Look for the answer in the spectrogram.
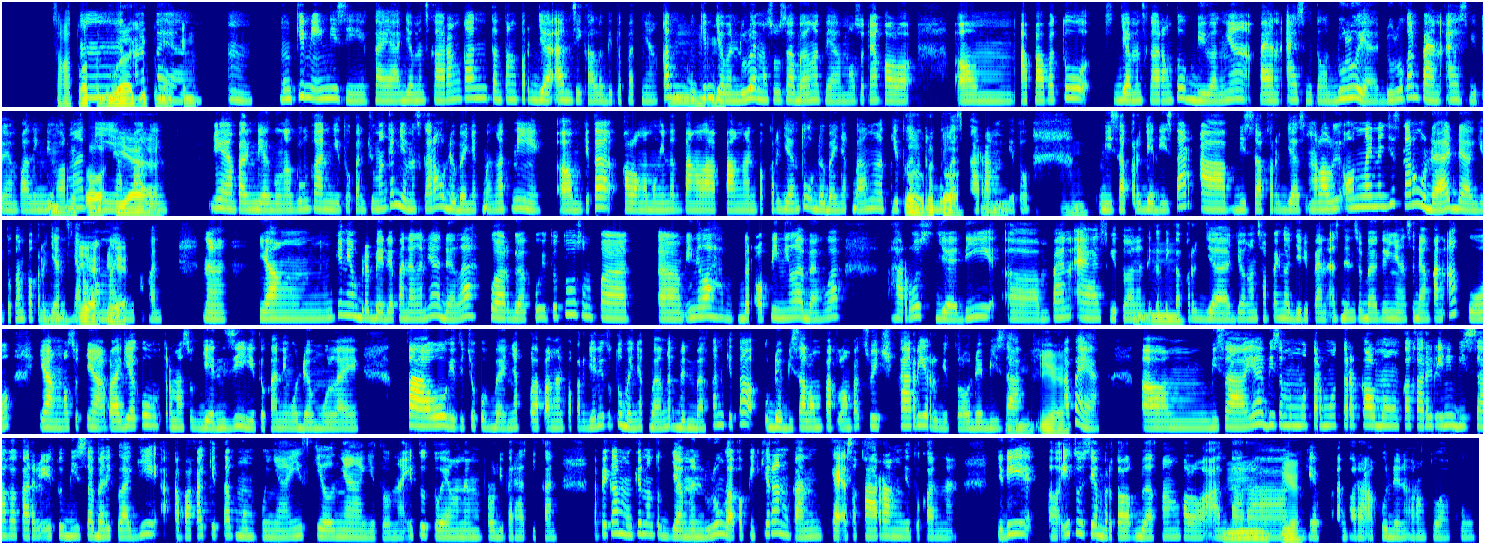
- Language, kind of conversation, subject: Indonesian, podcast, Bagaimana cara membangun jembatan antargenerasi dalam keluarga?
- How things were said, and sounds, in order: in English: "startup"; in English: "switch career"; in English: "skill-nya"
